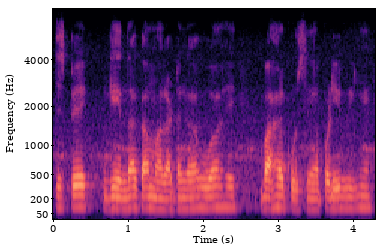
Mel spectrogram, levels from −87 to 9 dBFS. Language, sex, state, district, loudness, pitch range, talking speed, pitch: Hindi, male, Uttar Pradesh, Lalitpur, -18 LUFS, 105-115 Hz, 180 wpm, 110 Hz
